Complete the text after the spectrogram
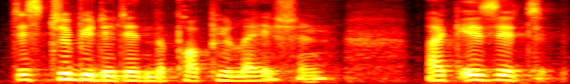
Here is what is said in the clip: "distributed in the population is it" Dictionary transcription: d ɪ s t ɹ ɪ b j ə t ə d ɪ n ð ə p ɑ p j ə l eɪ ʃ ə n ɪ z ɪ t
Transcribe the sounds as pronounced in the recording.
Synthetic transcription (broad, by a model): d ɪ s t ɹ ɪ b j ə t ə d ɪ n ð ə p ɑ p j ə l eɪ ʃ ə n ɪ z ɪ t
